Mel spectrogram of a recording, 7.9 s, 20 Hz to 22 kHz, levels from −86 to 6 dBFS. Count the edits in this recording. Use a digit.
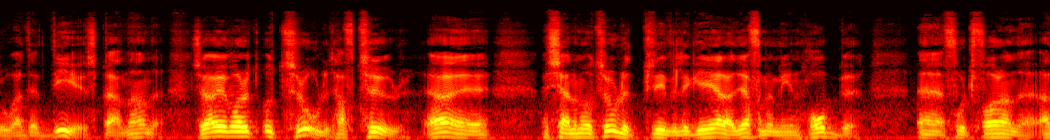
1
